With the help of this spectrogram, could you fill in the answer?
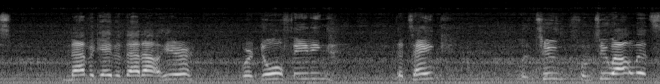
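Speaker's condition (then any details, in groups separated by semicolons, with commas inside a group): No condition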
